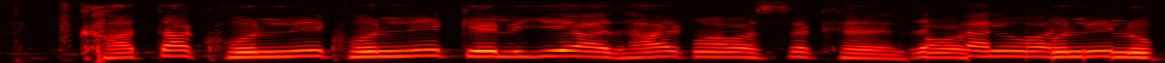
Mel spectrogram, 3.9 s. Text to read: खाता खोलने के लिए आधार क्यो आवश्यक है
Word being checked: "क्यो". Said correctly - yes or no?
no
